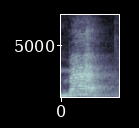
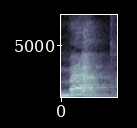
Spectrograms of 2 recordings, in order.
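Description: No difference in how they are said.

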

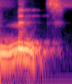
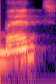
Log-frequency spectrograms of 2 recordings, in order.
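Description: First: The syllable has a short, reduced vowel. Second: The syllable has a full, open vowel. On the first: The speaker calls it right. "c'est mint" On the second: The speaker calls it wrong. "c'est pas ment ou ment"

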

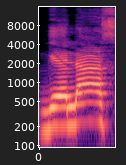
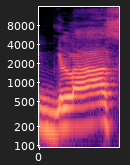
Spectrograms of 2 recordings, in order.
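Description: First: A vowel separates the g and l sounds. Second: The g and l sounds form one cluster. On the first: The speaker calls it wrong. "ഗലാസ് എന്ന് പറയാനൊക്കത്തില്ലല്ലോ" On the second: The speaker calls it right. "അതിനെ ഗ്ലാസ് എന്ന് പറയും"

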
